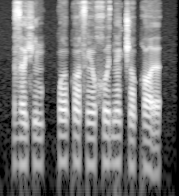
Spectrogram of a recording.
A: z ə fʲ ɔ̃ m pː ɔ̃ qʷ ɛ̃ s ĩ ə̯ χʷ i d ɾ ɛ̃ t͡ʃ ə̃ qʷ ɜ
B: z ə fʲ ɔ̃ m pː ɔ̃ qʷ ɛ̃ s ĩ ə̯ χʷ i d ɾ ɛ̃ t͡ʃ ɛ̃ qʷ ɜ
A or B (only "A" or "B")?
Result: A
